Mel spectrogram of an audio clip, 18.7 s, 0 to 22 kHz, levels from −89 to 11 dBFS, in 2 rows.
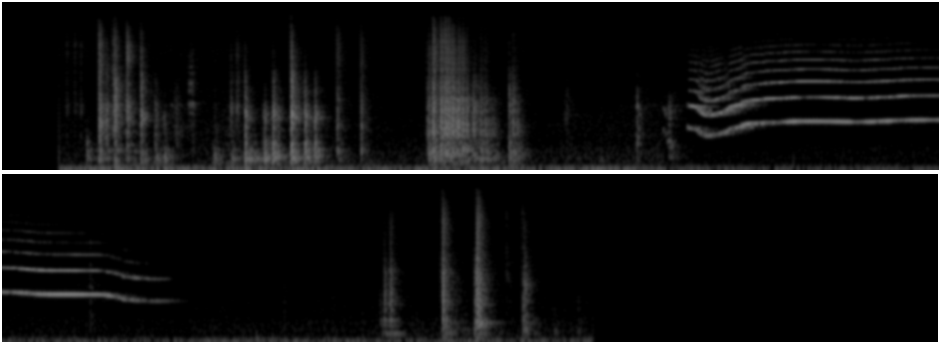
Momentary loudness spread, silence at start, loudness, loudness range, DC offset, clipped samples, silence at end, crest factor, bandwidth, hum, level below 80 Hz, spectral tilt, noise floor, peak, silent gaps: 19 LU; 0.55 s; -45 LUFS; 10 LU; under 0.1%; under 0.1%; 3.95 s; 28 dB; 16 kHz; none; -70 dBFS; -2 dB/octave; -72 dBFS; -22 dBFS; none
